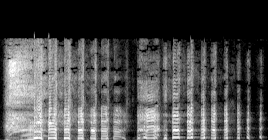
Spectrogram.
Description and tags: great giggle laugh!
this laugh turned into a giggle somehow
female, giggle, girl, laugh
